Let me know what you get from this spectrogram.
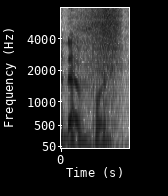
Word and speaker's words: Davenport: Um, Davenport. I say that right? – Yeah, Davenport.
